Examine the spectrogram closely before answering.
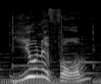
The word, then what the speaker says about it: uniform: The noun uniform begins with a vowel, but the opening sound is that of a consonant u.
